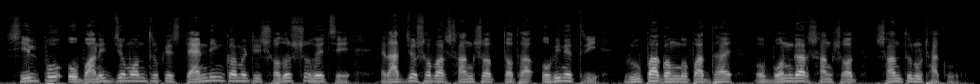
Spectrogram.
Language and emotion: Bengali, neutral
